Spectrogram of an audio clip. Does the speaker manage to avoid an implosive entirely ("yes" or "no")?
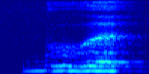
no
